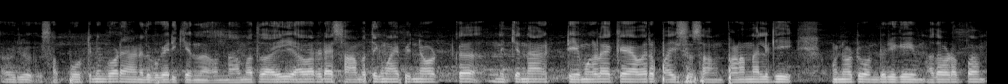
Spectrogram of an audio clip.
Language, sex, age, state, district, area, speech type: Malayalam, male, 18-30, Kerala, Idukki, rural, spontaneous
